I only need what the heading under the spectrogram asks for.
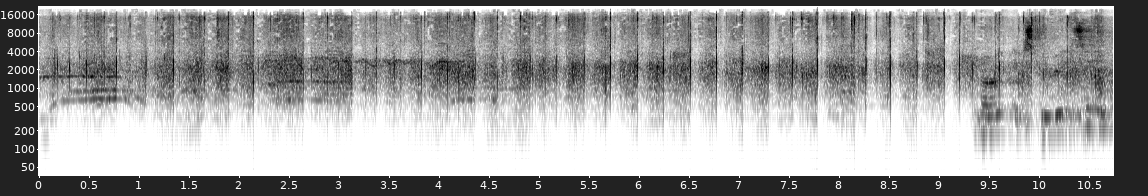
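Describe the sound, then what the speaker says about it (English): An audience breaks into loud, close applause at a presentation, with dense rapid clapping that swells and continues steadily, with a voice rising over it near the end. "You can give a round of applause."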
